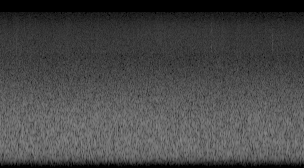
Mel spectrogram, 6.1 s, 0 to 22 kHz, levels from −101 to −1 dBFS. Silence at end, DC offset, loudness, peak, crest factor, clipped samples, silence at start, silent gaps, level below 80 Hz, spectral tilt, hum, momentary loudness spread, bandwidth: 0 s; under 0.1%; -46 LUFS; -34 dBFS; 14 dB; under 0.1%; 0 s; none; under -90 dBFS; -1 dB/octave; none; 1 LU; 16.5 kHz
